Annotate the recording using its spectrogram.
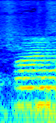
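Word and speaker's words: Pfund: Then next, fifth series is the Fund series. P is silent here, Fund series.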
